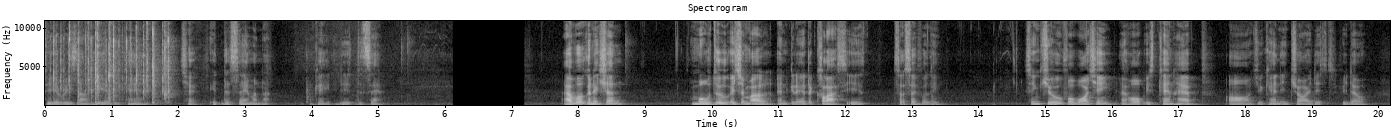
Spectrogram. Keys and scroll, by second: 0.0-1.8 typing.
